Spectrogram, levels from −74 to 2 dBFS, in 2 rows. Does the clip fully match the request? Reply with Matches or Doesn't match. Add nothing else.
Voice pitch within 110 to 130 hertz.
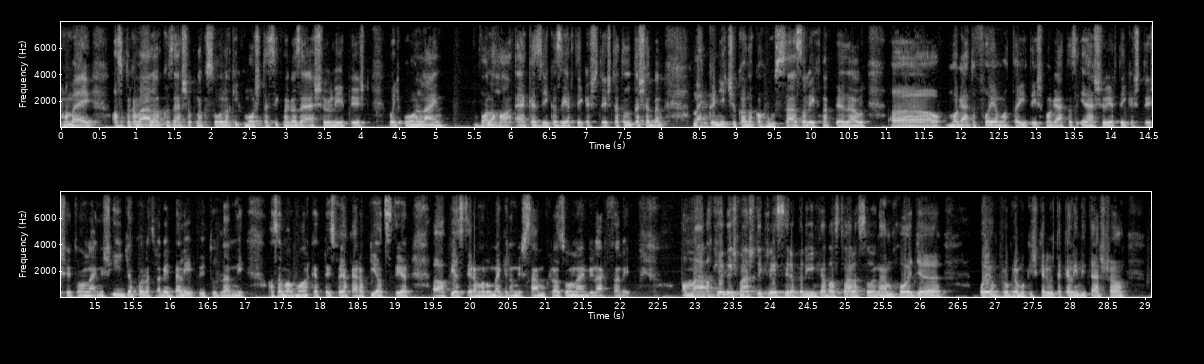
Doesn't match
